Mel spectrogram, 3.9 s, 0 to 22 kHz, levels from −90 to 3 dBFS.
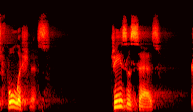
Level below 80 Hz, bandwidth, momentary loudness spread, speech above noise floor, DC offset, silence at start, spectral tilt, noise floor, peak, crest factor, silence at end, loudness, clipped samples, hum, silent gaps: -78 dBFS; 13 kHz; 14 LU; 60 dB; under 0.1%; 0 s; -3 dB/octave; -88 dBFS; -14 dBFS; 18 dB; 0 s; -28 LUFS; under 0.1%; 60 Hz at -65 dBFS; none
